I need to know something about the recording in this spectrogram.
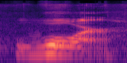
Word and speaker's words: war: pronounced our right but in this case it's pronounced o are woe or not what are war and last but not least we have signature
